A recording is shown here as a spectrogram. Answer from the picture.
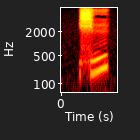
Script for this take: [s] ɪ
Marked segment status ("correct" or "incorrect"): incorrect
